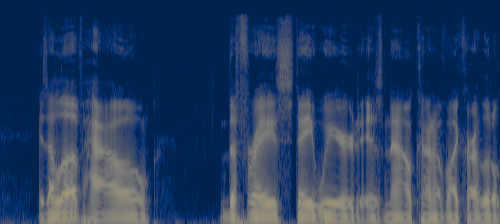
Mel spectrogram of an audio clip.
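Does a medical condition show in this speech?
No.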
